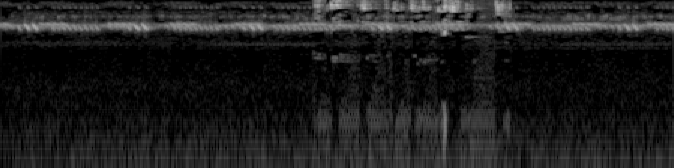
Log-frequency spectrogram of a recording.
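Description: Cricket chirping steadily in a continuous pulsing high trill. A little past halfway, a short rattle of clicks and knocks lasts about a second and a half.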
